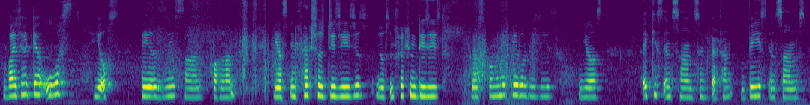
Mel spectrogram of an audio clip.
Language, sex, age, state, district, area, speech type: Kashmiri, female, 30-45, Jammu and Kashmir, Bandipora, rural, spontaneous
